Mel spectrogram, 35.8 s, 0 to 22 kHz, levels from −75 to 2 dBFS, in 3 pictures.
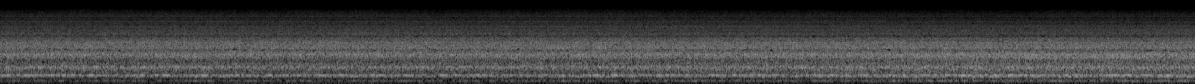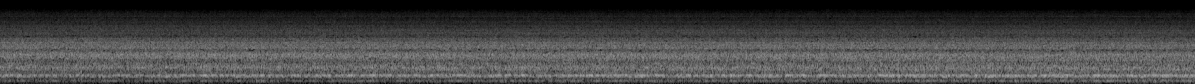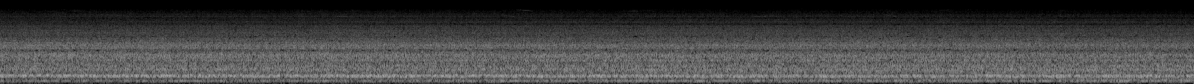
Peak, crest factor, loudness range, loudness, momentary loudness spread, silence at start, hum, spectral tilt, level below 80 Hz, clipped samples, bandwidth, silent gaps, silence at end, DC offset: -14 dBFS; 14 dB; 2 LU; -28 LUFS; 2 LU; 0 s; none; -3 dB/octave; -64 dBFS; under 0.1%; 16 kHz; none; 0 s; under 0.1%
